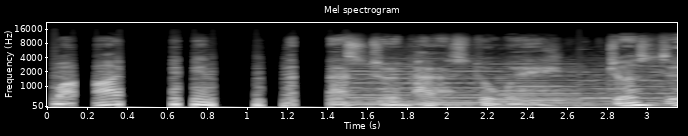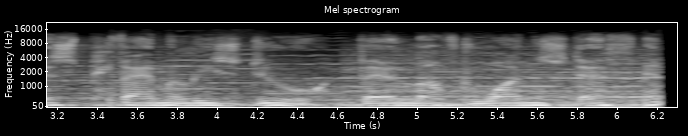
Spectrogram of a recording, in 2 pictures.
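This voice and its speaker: A man playing a solemn, weary doctor who tells a legend gravely and slowly in a fantasy game. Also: on the low side, loud music behind the voice. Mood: grave, regretful. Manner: slow, grave, measured storytelling with long pauses. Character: solemn, weary male doctor recounting a legendary healing contract. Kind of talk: dramatic story narration in a fantasy game.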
